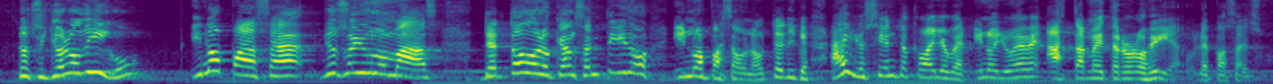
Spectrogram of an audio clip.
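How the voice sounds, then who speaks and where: A man preaching a sermon as pastor, animated, with joking asides to the congregation, acting out quoted speech. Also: extremely high pitch, fast.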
